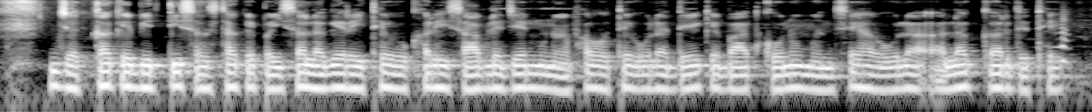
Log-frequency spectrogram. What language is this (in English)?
Chhattisgarhi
